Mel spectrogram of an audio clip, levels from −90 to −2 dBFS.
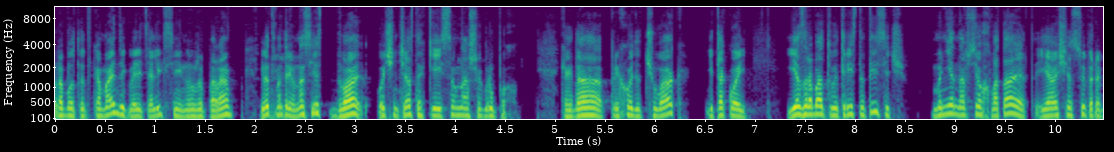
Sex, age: male, 20-39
